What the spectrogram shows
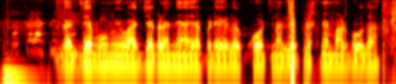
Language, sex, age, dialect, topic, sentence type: Kannada, male, 18-24, Central, banking, question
